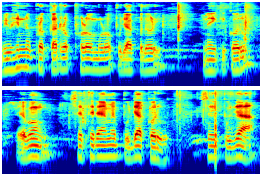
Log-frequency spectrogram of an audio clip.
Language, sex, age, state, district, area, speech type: Odia, male, 45-60, Odisha, Mayurbhanj, rural, spontaneous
